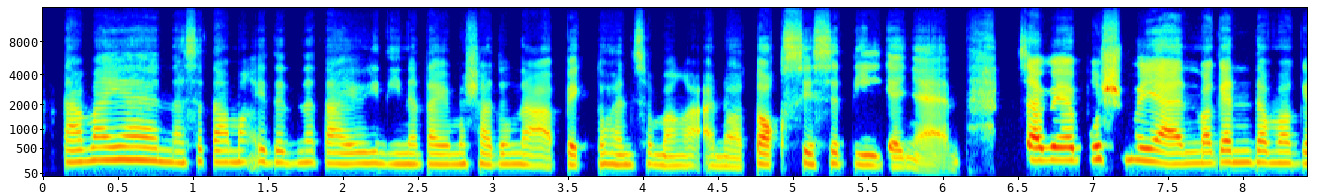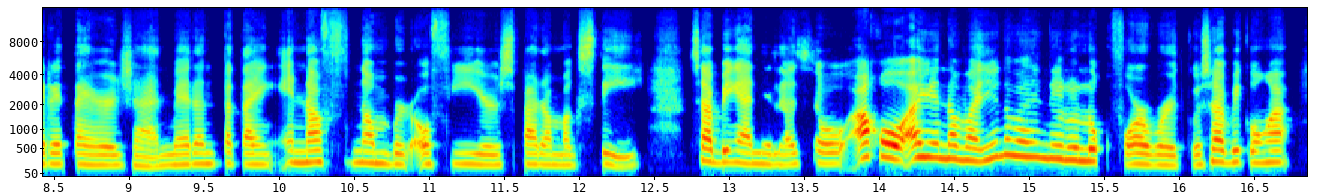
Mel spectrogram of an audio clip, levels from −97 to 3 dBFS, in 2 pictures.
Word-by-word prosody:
tama 250 +3 0
yan 260 -3 0
nasa 215 +2 -7
tamang 225 0 -5
edad 220 -3 -6
na 220 +1 -8
tayo 205 -1 -3
hindi 195 -2 -7
na 195 - -4
tayo 190 -1 -2
masyadong 190 0 -5
naaapektuhan 180 +1 -4
sa 190 +1 -9
mga 170 -1 -6
ano 160 -2 -6
toxicity 190 -2 -1
ganyan. 150 -2 -4 0.3
Sabi, 265 -2 +6 0.2
"Push 275 0 +6
mo 260 - +2
'yan 205 -4 +3
maganda 220 +1 -1
mag-retire 195 -4 -3
diyan. 170 -1 -6
Meron 195 +2 -3
pa 205 - -5
tayong 190 -1 -3
enough 220 0 -2
number 205 -3 -3
of 190 0 -1
years 185 -2 -6
para 190 -2 -2
mag-stay", 175 -2 -6 0.3
sabi 230 -2 +2
nga 200 - -1
nila. 185 -1 -5
So 200 -2 -2
ako, 310 -2 +10
ayun 305 0 +5
naman 255 -3 +3
yun 320 +6 0
naman 325 -3 +2
nilo-look-forward 195 - +1
ko. 180 - -5
Sabi 225 +2 +2
ko 215 0 -1
nga 225 - +2
200 Hz, 165 wpm, -23 LUFS, 185-230 Hz, 0.3 s, ako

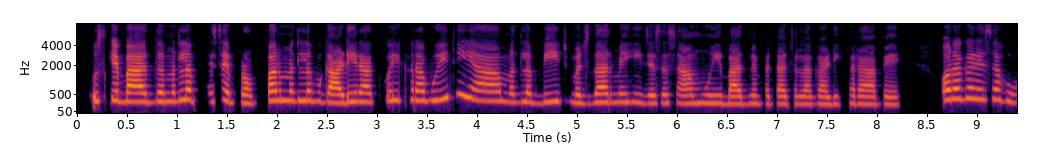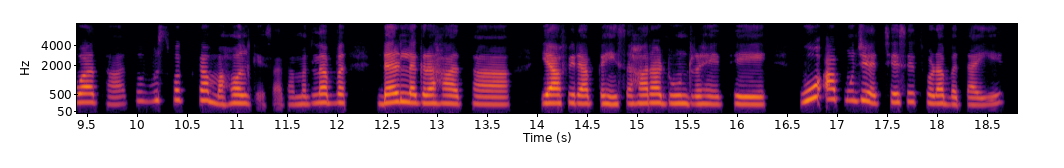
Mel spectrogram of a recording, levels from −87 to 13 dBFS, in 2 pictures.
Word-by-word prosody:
उसके 305 +1 +1
बाद 275 -1 +8
मतलब 295 +4 +3
ऐसे 290 +1 0
प्रॉपर 250 +5 +3
मतलब 300 -1 0
गाड़ी 250 +1 +5
रात 270 -1 +2
को - - -6
ही 315 - +1
खराब 310 -1 -1
हुई 325 +5 +2
थी 450 +1 +1
या 300 -3 +3
मतलब 265 -1 -4
बीच 275 +2 -3
मझदार 250 +2 +2
में 260 0 -4
ही 260 -1 -6
जैसे 235 +1 -2
शाम 230 -1 -3
हुई 235 -1 -2
बाद 215 0 +2
में 230 -1 -5
पता 215 0 -3
चला 215 0 -5
गाड़ी 210 0 -4
खराब 210 -1 -3
है? 200 -1 -4 0.4
और 335 +2 +7
अगर 360 +1 +4
ऐसा 340 0 -1
हुआ 260 -1 +1
था 210 -4 -14
तो 295 +7 -18
उस 310 +2 -11
वक़्त 325 -1 -4
का 315 0 +2
माहौल 235 -1 -1
कैसा - - -22
था, 200 -1 -18
मतलब 240 +4 -2 0.4
डर 255 +3 +5
लग 250 -3 +1
रहा 230 -1 +1
था 210 -2 -4 0.3
या 240 0 +7
फिर 240 -1 -5
आप 225 0 0
कहीं 220 -2 -2
सहारा 235 +2 -1
ढूँढ 230 -1 -3
रहे 215 -1 -4
थे, 205 -1 -1 0.4
वो 335 +6 +4
आप 345 -3 +1
मुझे 310 -1 -2
अच्छे 245 +2 -4
से 275 +1 -9
थोड़ा 230 -3 -2
बताइए। 200 +2 -8
245 Hz, 195 wpm, -23 LUFS, 220-285 Hz, 0.4 s, बाद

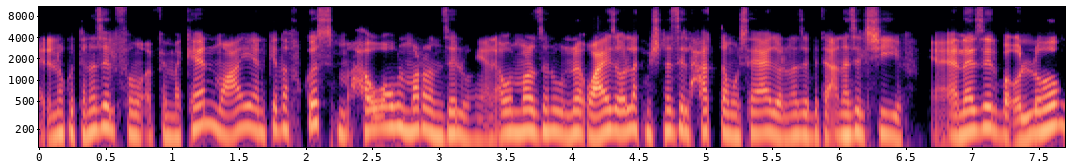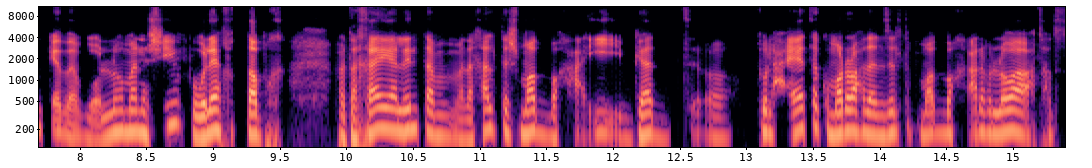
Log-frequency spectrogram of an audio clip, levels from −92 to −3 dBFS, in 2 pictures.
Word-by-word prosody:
لإن 165 0 -1
كنت 180 -2 -4
نازل 195 +3 +1
في 165 -4 -5
في 160 - -4
مكان 210 +10 0
معيّن 195 +1 -1
كده 200 +2 -3
في - - -16
قِسْم 230 -7 -1
هو 185 - +2
أول 210 -1 +2
مرّة 195 0 +2
أنزله 170 -1 0
ون 145 - -9
يعني 145 +1 -5
أول 175 +2 +1
مرّة 190 +1 +4
أنزله 185 0 0
ون 175 +1 +1
وعايز 160 +4 +6
أقول 185 +2 +2
لك 200 -2 -2
مش 170 +1 -2
نازل 185 0 0
حتّى 185 -1 -1
مساعد 175 +2 0
ولا 155 -1 -1
نازل 165 0 -1
بتاع، 160 -1 -3
أنا - - -4
نازل 170 +1 +2
Chef. 160 -5 0 0.2
يعني - - -3
أنا - - +5
نازل 190 +4 +4
باقول 155 -3 0
لهم 210 +5 +3
كده، 85 -4 0
باقول 115 - -6
لهم: 185 +1 -1
"أنا 180 - 0
Chef 235 +7 -1
وليّا 155 +5 +6
في - - -10
الطبخ." 165 -3 +1 0.4
فتخيّل 195 +1 +3
أنت 195 -2 +1
ما 155 -4 -4
دخلتش 180 +4 -3
مطبخ 165 -5 -1
حقيقي 180 -3 -4
بجد، 150 +1 -3 0.3
آه، 145 -2 -12 0.2
طول 180 -3 -2
حياتك 195 +4 +1
ومرّة 170 +3 +3
واحدة 180 -2 +2
نزلت 170 +3 -5
في 170 - -15
مطبخ، 170 -2 -5
عارف 180 -2 -3
اللي 175 +1 0
هو 190 - +4
هتحُط 165 -2 -2
175 Hz, 255 wpm, -22 LUFS, 160-190 Hz, 0.4 s, وعايز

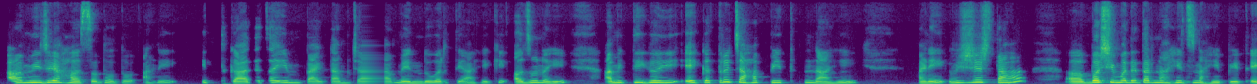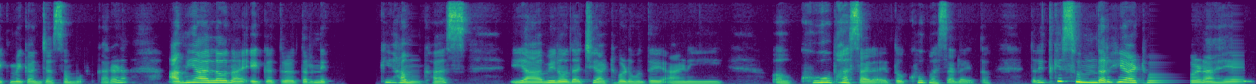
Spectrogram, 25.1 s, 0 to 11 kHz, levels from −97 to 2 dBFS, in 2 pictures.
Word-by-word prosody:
आम्ही 235 +4 +3
जे 240 0 +4
हसत 195 0 -2
होतो 180 -2 -8
आणि 195 - -10 0.3
इतका 190 -3 -2
त्याचा 220 +3 -6
इम्पॅक्ट 195 -4 -5
आमच्या 180 0 -8
मेंदूवरती 195 +1 -2
आहे 175 -1 -8
की - - -9
अजूनही 195 -2 -1 0.5
आम्ही 215 +3 +1
तिघंही 245 +4 +3
एकत्र 235 +6 +3
चहा 240 -2 +2
पीत 230 0 -2
नाही. 190 -2 -3 0.6
आणि 180 +4 0
विशेषतः 255 - +2 0.5
अ, 195 +1 +3
बशीमध्ये 255 0 +6
तर 255 -2 +3
नाहीच 225 -1 -1
नाही 200 -2 -2
पीत 175 -1 0
एकमेकांच्या 180 -2 -3
समोर, 165 -2 -5 0.2
कारण 215 +6 -5 0.5
आम्ही 235 +9 +4
आलो 250 -2 +6
ना 205 -4 0
एकत्र 170 -1 -3
तर 200 - -4
नक्की 205 +7 -7
हमखास 195 -3 -2 0.7
या 200 -1 +2
विनोदाची 205 -1 +1
आठवण 180 -1 -3
होते 165 -1 -4
आणि 170 +1 -6 0.5
अ, - - -7 0.2
खूप 250 +2 +3
हसायला 155 -8 +1
येतं, 165 - -4
खूप 240 -4 -1
हसायला 160 -4 -5
येतं. - - -12 0.4
तर - - -5
इतकी 265 +10 +4
सुंदर 275 -7 +8
ही 305 - +8
आठवण 220 -3 0
आहे 195 0 -2
200 Hz, 130 wpm, -21 LUFS, 180-235 Hz, 0.7 s, सुंदर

